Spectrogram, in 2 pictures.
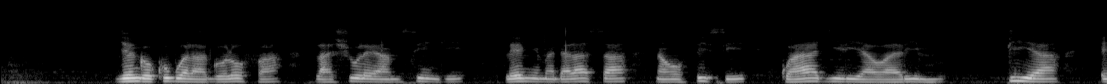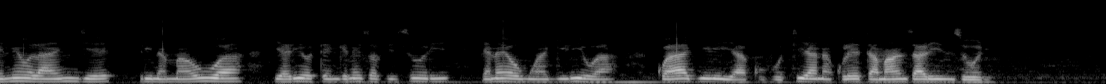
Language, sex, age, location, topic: Swahili, male, 25-35, Dar es Salaam, education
